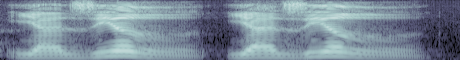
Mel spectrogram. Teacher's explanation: kasrah maka ketebalannya berkurang itu yang kita namai dengan tafkhim nisbi dia tetap termasuk di antara huruf yang tebal Namun karena dia ada pengaruh dari kasrah maka ketebalannya berkurang · Karena sebelumnya dia didahului oleh kasrah. Ghain, ya, ghain dan kha saat dia kasrah atau sebelumnya kasrah, maka tebalnya berkurang. Atau istilah para ulama itu mengistilahkan dengan tafkhim nisbi.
